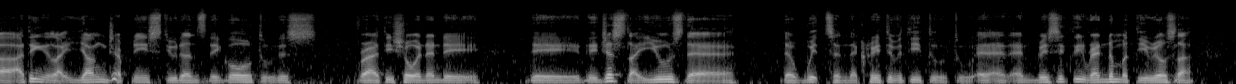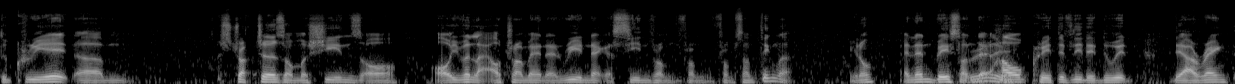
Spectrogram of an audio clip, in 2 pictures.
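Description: From the top, the whole speech track has overdone noise removal on it. The denoiser was pushed too hard, so any frequency band sitting close to its noise estimate gets pulled way down or switched off, and the softer parts of the voice get caught too. You hear the background go nearly dead apart from little twinkly specks.

Then at about 16.78 s, right after "structures or machines or" and just before "even like", there's a block of digital silence, only 5 ms long. A short run of samples got replaced with zeros, which points to the output buffer not being filled in time or a calculation throwing out invalid values. The signal drops straight to nothing and back with no fade, so it lands as a quick tick rather than a noticeable gap.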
